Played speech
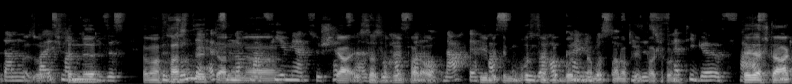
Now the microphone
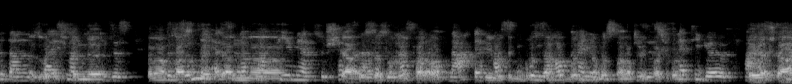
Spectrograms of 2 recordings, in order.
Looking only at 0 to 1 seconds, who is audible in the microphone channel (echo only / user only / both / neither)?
echo only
